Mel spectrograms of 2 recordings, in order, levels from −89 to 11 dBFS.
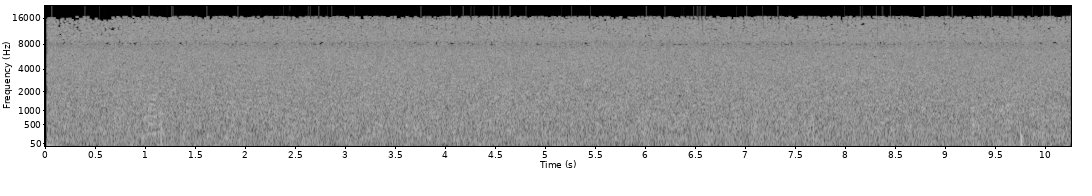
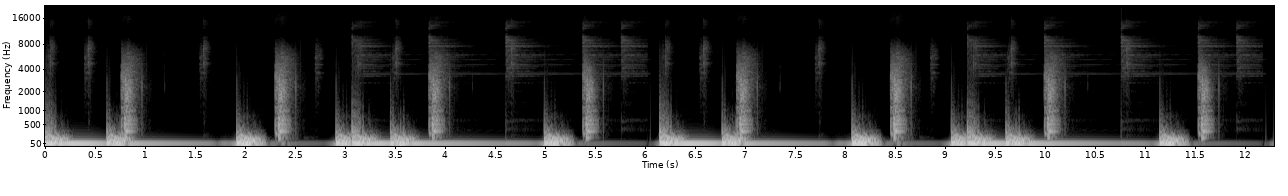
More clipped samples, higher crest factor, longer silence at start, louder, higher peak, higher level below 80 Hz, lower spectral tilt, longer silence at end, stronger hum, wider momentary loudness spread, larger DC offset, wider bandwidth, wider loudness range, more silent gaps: neither; about the same, 10 dB vs 14 dB; about the same, 0 s vs 0 s; first, -8 LUFS vs -21 LUFS; first, 0 dBFS vs -4 dBFS; second, -36 dBFS vs -20 dBFS; second, 0 dB/octave vs -7.5 dB/octave; second, 0 s vs 0.6 s; neither; second, 0 LU vs 19 LU; neither; first, over 20 kHz vs 7.4 kHz; about the same, 0 LU vs 1 LU; neither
